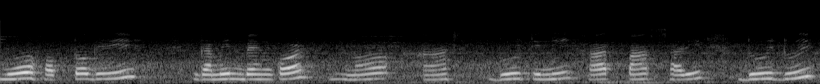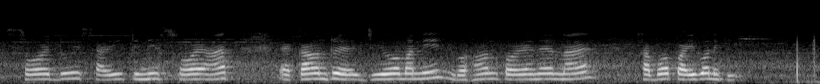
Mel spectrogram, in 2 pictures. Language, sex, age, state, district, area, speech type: Assamese, female, 45-60, Assam, Golaghat, urban, read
